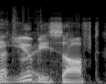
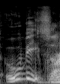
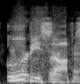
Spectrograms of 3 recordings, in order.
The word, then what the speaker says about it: Ubisoft: Some say Ubisoft, right. But that would be incorrect as I was informed. – So we get inside scoop on how to actually pronounce it. So it's Ubisoft. – Right. Ubisoft, since they are a French company.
